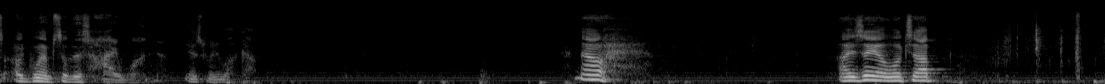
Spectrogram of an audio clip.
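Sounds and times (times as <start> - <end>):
low electrical hum: 0.0 - 11.0
soft low thumps: 4.1 - 5.8.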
